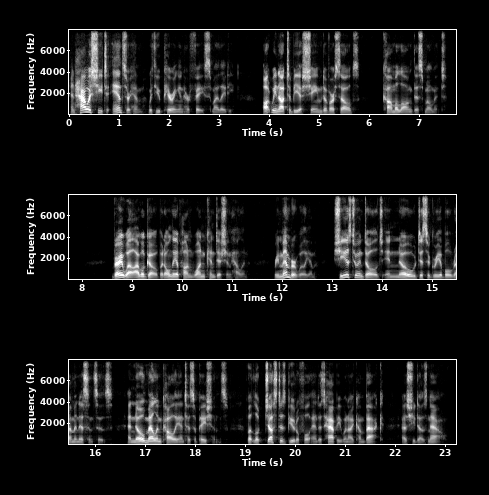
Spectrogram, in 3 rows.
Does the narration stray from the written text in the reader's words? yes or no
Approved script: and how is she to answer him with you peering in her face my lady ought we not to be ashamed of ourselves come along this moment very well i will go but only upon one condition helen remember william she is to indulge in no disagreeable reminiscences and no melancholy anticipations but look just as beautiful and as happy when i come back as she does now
no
